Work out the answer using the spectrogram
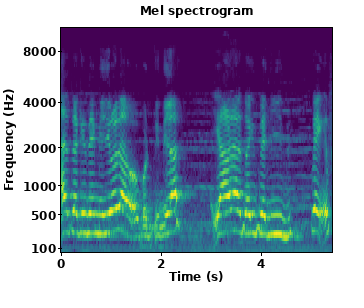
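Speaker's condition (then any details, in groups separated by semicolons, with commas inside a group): Cerebral palsy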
